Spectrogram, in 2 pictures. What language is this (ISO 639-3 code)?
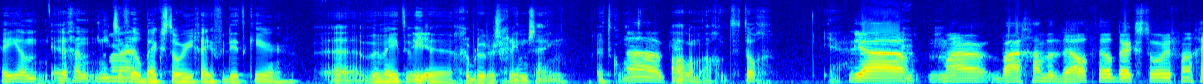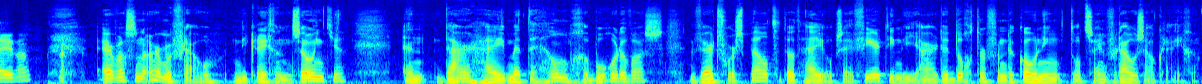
nld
